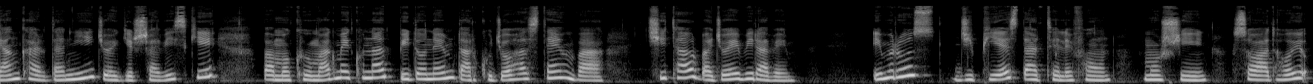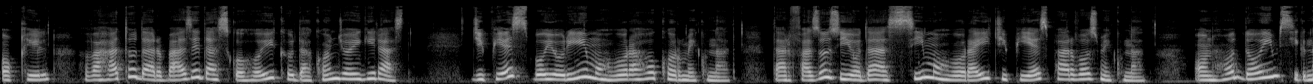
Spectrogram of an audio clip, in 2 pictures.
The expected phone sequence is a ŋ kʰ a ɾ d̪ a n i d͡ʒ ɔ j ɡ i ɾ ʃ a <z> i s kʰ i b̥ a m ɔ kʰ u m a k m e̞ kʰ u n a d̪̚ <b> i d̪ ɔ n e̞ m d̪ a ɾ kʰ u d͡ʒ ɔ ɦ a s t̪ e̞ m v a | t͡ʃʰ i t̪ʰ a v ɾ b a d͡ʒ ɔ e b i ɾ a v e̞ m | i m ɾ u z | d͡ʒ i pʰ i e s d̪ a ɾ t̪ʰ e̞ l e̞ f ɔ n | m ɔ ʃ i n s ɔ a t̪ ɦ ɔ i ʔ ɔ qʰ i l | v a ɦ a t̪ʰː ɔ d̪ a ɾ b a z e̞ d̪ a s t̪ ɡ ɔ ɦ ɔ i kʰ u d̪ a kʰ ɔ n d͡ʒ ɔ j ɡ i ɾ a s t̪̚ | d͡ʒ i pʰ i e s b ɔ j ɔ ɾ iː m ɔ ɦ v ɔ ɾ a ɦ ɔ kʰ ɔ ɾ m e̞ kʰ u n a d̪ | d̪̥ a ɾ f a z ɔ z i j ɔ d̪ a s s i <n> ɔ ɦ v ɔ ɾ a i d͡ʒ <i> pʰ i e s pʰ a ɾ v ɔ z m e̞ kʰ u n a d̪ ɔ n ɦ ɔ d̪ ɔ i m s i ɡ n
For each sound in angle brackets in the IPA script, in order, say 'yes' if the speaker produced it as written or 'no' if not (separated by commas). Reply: no, yes, no, yes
